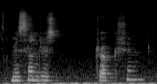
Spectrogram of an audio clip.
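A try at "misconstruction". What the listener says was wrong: Misunderstruction. Stunction. Stunction. There's no R. Stunction.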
